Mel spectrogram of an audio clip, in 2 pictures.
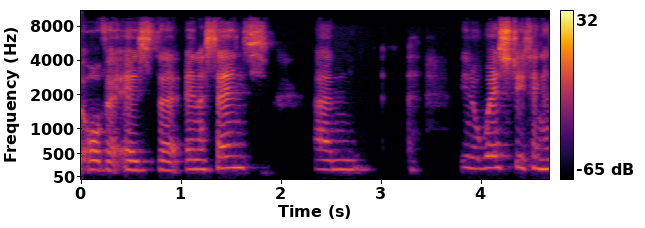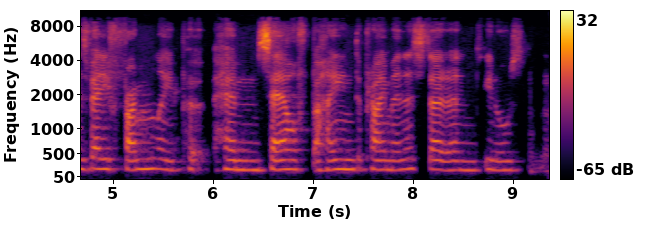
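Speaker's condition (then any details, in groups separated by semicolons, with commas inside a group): No condition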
